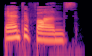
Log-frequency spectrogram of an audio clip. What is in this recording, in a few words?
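"antiphons", British English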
